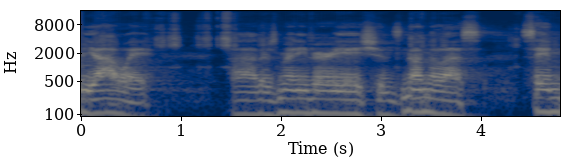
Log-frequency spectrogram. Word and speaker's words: Yahweh: hey why why HWH there is argument about how that's pronounced I prefer Yahweh there's many variations nonetheless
